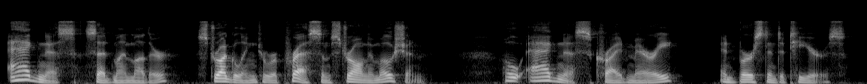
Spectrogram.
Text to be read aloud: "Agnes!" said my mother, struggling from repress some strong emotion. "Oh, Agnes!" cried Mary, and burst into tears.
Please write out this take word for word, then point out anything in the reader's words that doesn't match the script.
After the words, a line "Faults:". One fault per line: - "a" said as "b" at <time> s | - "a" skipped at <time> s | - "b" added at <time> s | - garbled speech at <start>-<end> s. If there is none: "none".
"Agnes!" said my mother, struggling to repress some strong emotion. "Oh, Agnes!" cried Mary, and burst into tears.
Faults:
- "from" said as "to" at 2.5 s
